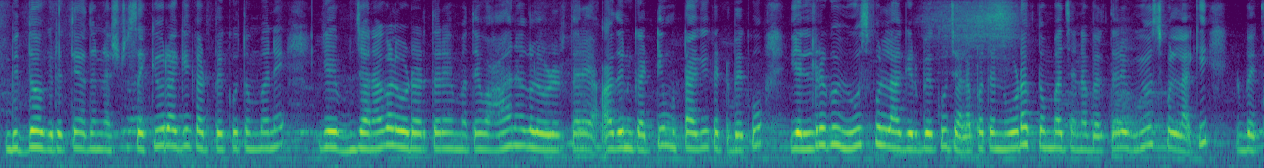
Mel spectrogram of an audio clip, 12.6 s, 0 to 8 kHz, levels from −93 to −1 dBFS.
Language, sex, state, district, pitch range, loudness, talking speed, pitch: Kannada, female, Karnataka, Shimoga, 240-260 Hz, -25 LUFS, 125 wpm, 245 Hz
